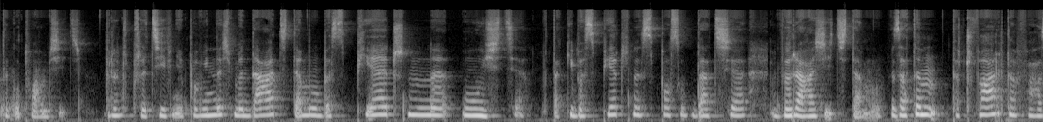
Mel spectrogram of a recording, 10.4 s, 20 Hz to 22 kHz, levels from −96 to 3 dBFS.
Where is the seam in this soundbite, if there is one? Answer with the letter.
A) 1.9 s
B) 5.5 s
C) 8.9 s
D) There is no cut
D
